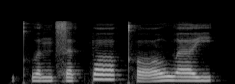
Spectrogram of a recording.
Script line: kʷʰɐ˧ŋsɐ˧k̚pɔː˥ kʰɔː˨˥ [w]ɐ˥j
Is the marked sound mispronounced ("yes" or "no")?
no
